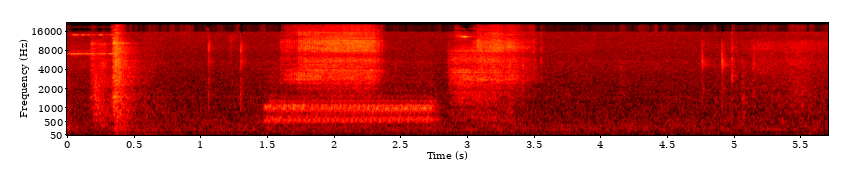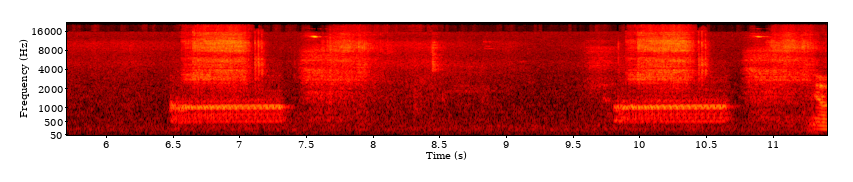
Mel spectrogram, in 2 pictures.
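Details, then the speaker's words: Zoll ventilator demonstrated in nurse training, with adjustable volume and rate: whooshing inflow with a tone, then a softer exhale release every few seconds as the machine cycles breaths. "And we can hear the audible differences to the machine itself, cycling the breath."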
